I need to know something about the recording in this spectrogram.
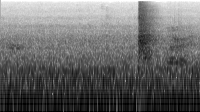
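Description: Steady low machine rumble of Generac industrial generator sets running, with a short hiss about one and a half seconds in.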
